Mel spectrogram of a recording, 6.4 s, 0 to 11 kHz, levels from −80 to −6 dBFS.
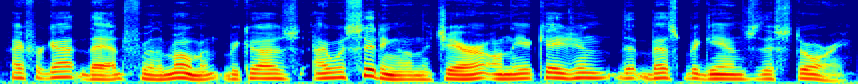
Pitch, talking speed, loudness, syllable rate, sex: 140 Hz, 195 wpm, -18 LUFS, 5.0 syllables/s, male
